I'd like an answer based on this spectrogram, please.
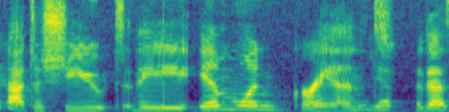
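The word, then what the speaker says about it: Garand: that because they got to shoot the M1 grand did I say it right that's right and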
